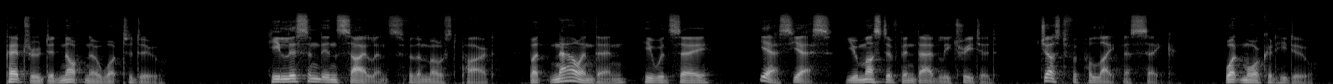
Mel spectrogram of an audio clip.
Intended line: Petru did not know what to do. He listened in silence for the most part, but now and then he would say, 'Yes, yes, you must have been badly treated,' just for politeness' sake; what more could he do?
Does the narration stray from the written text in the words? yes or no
no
